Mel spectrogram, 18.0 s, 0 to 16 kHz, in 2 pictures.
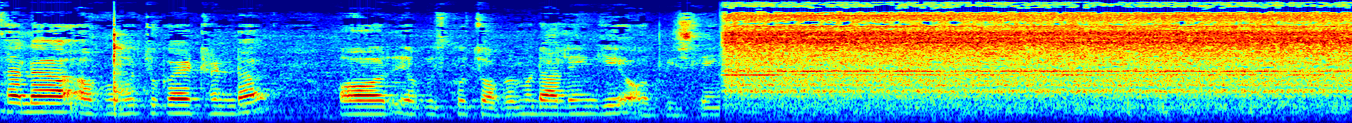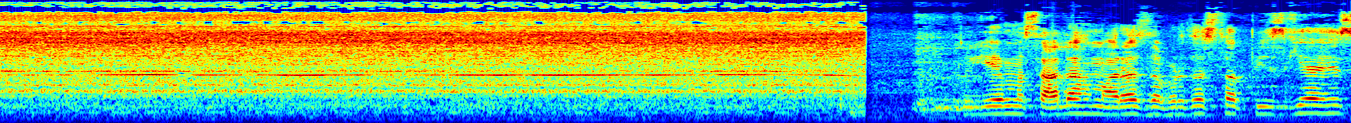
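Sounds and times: food processor motor whirring: 4.8s - 14.8s.

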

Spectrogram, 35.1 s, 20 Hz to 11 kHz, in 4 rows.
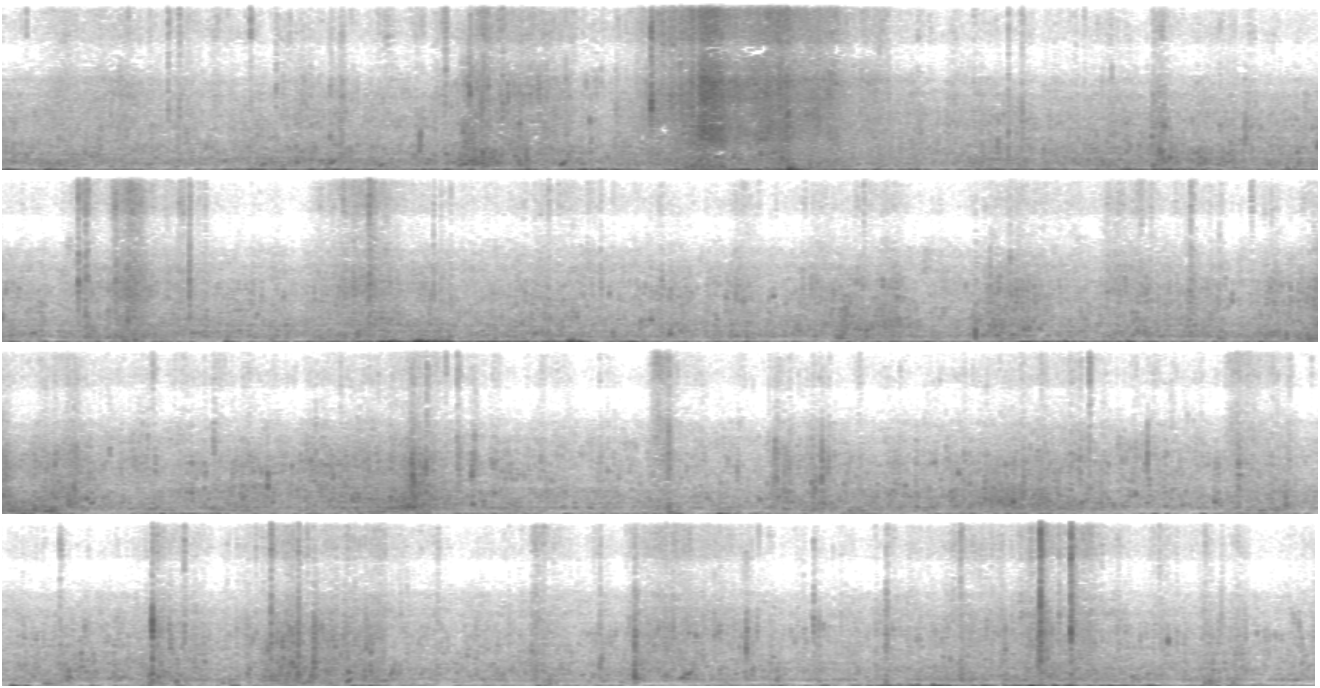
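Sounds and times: shallow water sloshing and splashing: 0.0s - 35.0s
brush cracking and rustling: 0.1s - 7.0s, 9.2s - 10.2s, 10.9s - 11.8s, 25.6s - 29.0s, 29.8s - 34.2s.

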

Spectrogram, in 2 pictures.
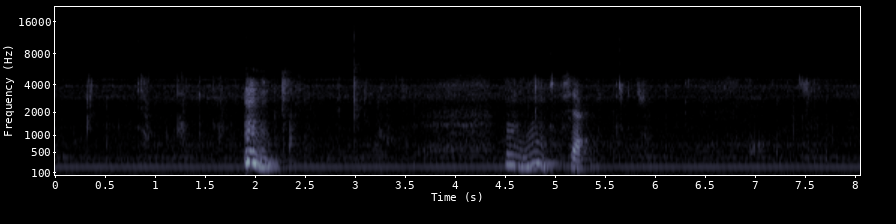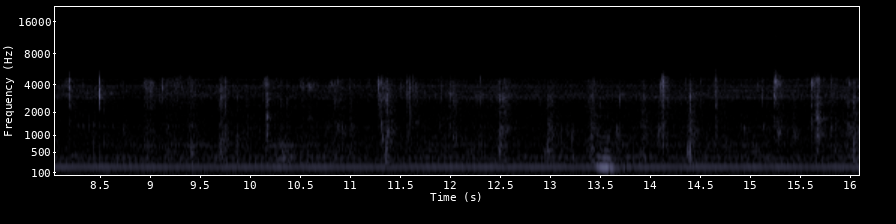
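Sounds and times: steady low hum: 0.0s - 16.0s
wet chewing smacks and clicks: 0.3s - 3.4s, 7.2s - 16.0s.

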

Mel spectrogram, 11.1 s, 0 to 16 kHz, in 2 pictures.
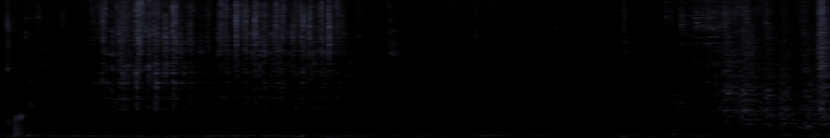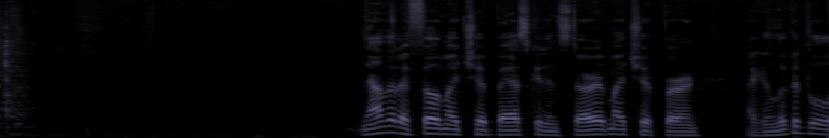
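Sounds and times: metal basket scraping: 4.4s - 5.8s.

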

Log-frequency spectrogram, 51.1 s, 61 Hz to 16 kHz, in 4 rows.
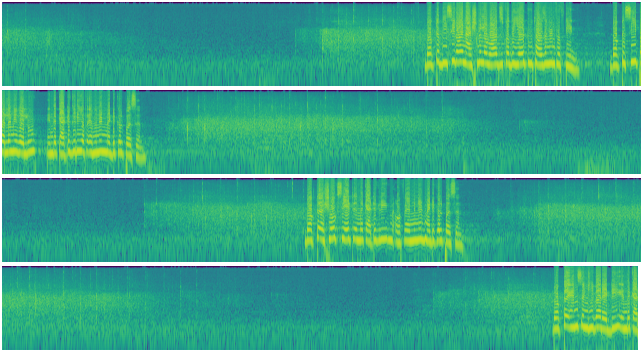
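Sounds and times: audience applauding: 0.0s - 2.8s, 5.8s - 9.7s, 15.9s - 23.9s, 28.4s - 32.4s, 35.3s - 43.2s, 46.5s - 50.8s.

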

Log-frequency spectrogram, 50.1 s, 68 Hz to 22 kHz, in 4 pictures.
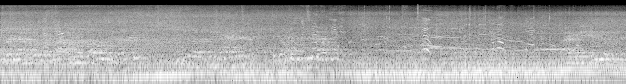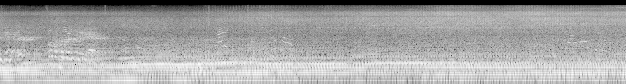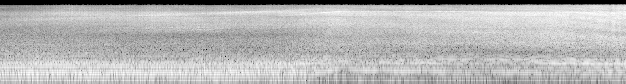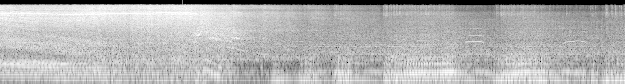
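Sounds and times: diesel engine revving: 0.0s - 50.0s.

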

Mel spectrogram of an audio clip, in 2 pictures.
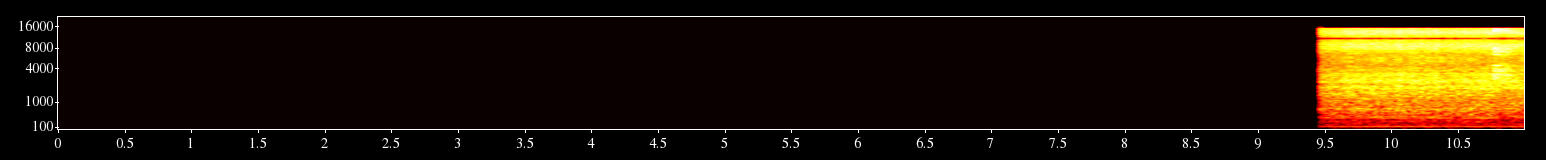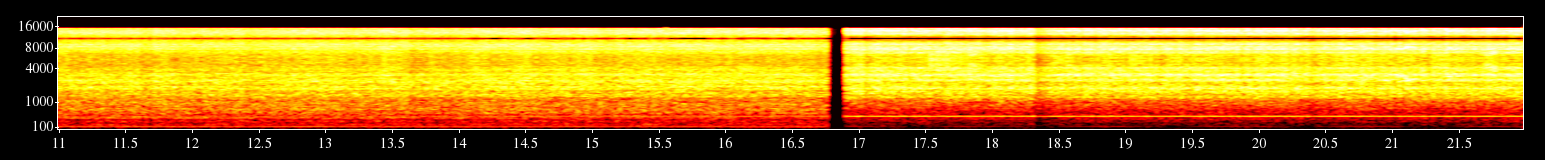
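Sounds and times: centrifuge whirring: 9.5s - 21.9s.

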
